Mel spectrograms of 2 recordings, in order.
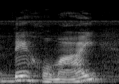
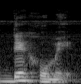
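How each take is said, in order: First: The final vowel sounds like 'ai'. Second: The final vowel sounds like 'e'. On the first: "en la pronunciación erasmiana se lee dejomai" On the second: "según la pronunciación reucliniana debe leerse dejome"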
